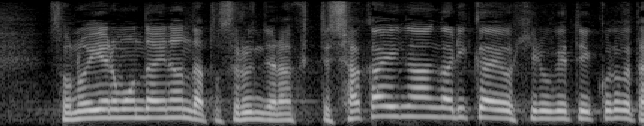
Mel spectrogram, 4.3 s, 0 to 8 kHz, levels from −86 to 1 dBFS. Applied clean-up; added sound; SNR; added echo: none; none; none; none.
